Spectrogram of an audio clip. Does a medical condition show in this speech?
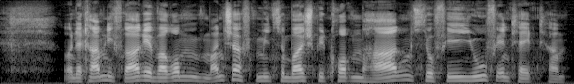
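Yes: cleft palate; has a cold at recording; cleft palate audible in speech, plus cold at recording.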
